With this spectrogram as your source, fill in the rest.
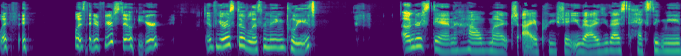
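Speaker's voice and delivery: crying, tearful voice while talking. Thanking viewers for their support, crying while talking. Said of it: "I'm finna cry".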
